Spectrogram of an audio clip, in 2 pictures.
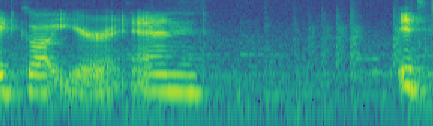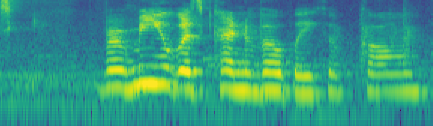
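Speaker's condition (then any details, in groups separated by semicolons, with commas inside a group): Friedreich's ataxia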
